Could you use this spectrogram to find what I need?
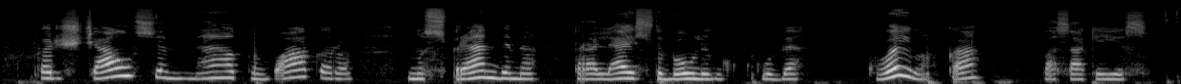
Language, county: Lithuanian, Vilnius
